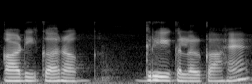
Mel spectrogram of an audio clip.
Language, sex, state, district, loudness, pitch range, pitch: Hindi, female, Rajasthan, Jaipur, -14 LUFS, 155-175 Hz, 165 Hz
